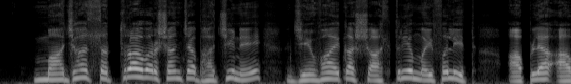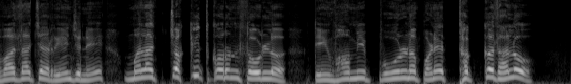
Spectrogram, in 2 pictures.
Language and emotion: Marathi, surprised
